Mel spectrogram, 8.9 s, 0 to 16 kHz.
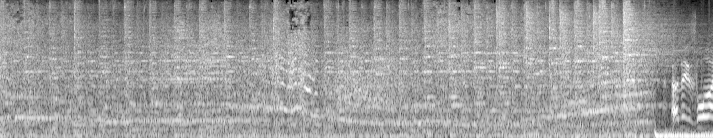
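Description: F1 race car in the EA Sports F1 24 video game, a loud continuous high-revving engine whine that rises and falls through gear changes, with faint tire noise and a sharp burst at the end.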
